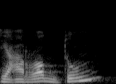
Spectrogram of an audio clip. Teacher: الضاد لابد أن تأخذ زمنها وألا تدغم في التاء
